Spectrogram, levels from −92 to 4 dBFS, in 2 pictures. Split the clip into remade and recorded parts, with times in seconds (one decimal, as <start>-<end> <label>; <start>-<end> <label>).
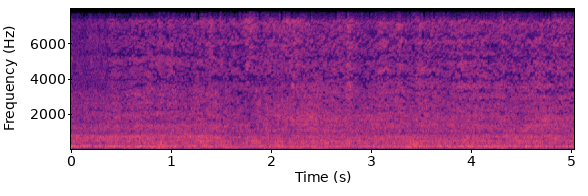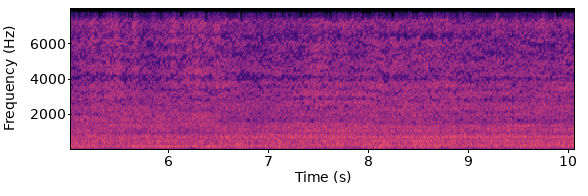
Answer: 0.0-1.3 recorded; 1.3-2.3 remade; 2.3-10.1 recorded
